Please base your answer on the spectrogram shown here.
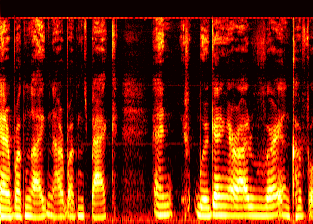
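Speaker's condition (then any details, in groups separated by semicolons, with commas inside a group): Ataxia; rare, progressive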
